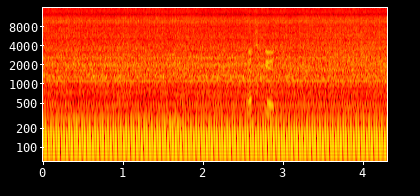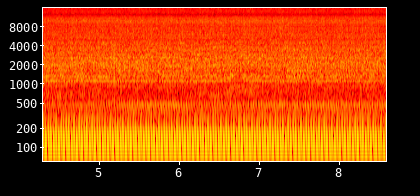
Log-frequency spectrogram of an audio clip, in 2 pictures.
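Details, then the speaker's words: Briggs & Stratton Storm Responder generator after cleaning a dirty carb (it previously would not run), running on a test tank and handling a 3000 W load: even, steady drone with a smooth regular beat, no misses; normal running. "okay good no surprises the engine started right up it sounds good and the generator head makes power and could handle the 3000 watt load without issue"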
